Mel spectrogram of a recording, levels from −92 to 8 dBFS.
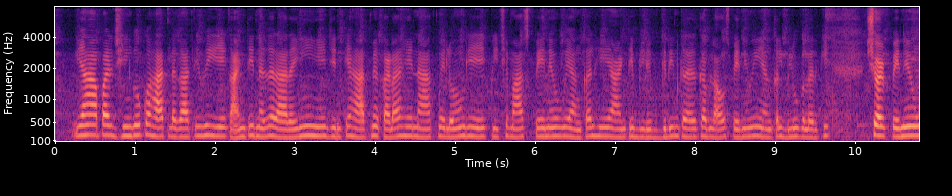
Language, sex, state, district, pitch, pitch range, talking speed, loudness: Hindi, female, Bihar, Samastipur, 190 Hz, 180-200 Hz, 260 wpm, -19 LUFS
